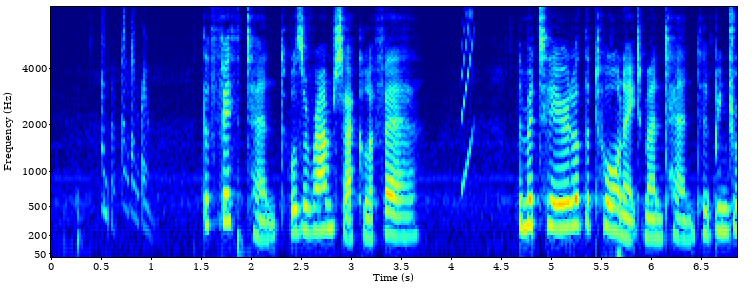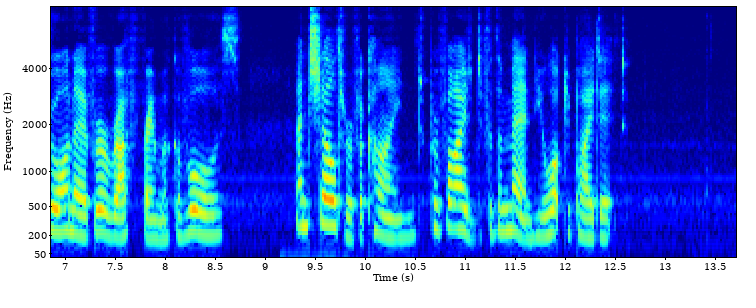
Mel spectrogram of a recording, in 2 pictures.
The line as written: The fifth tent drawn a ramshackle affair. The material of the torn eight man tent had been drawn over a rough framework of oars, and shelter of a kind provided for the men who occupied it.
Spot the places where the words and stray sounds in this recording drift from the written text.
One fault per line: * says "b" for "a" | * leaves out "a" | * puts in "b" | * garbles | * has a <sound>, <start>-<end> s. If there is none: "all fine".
* has a chirp, 0.5-1.1 s
* says "was" for "drawn"
* has a chirp, 4.1-4.2 s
